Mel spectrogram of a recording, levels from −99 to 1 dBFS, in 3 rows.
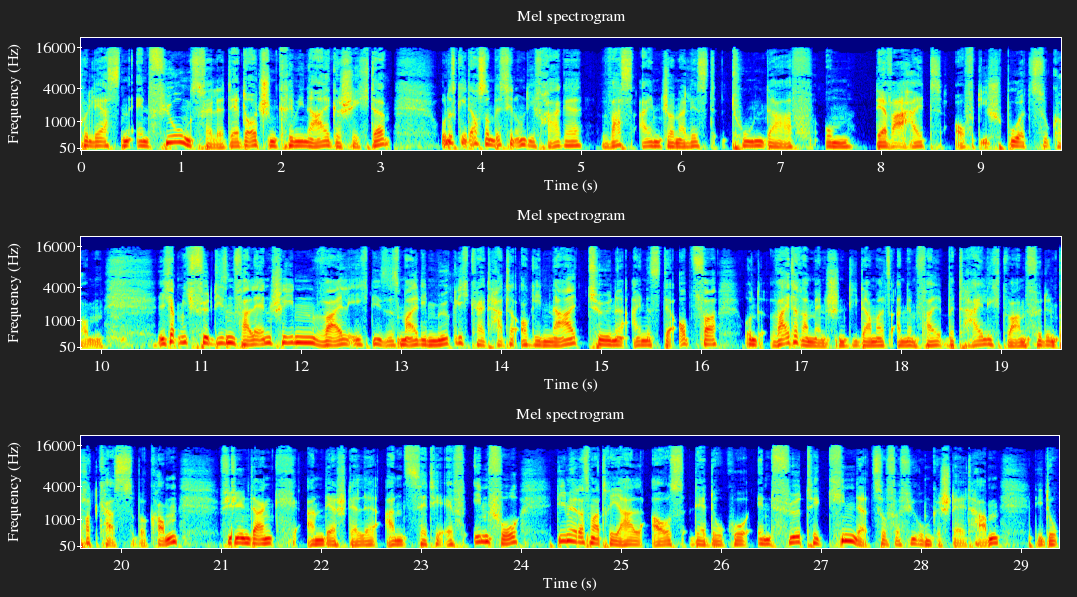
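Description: At 21.10 s, just after "zu bekommen", repeated frames make a 64 ms stretch of speech play twice, likely two compressed frames resent. It stutters and adds time rather than dropping any.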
